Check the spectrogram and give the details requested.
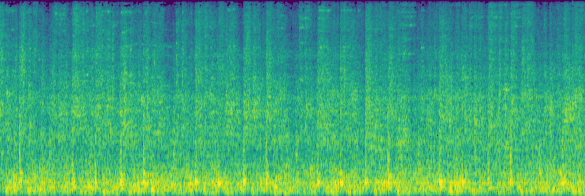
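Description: Loaded open coal wagons of a goods train rolling past, loud and steady. The wheels rumble and clatter on the rails with frequent short knocks.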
